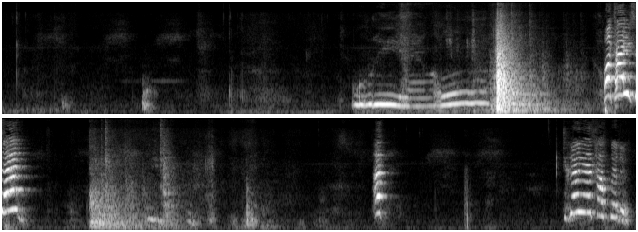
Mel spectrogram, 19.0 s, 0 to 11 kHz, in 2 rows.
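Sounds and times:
knocks and rustles: 0:10.6 - 0:13.6.

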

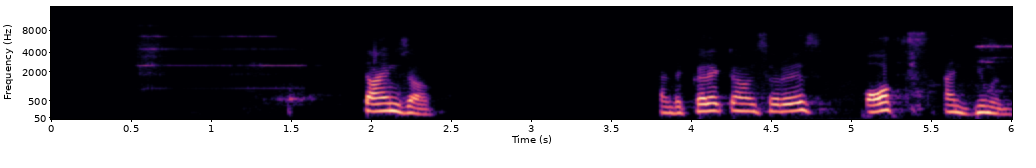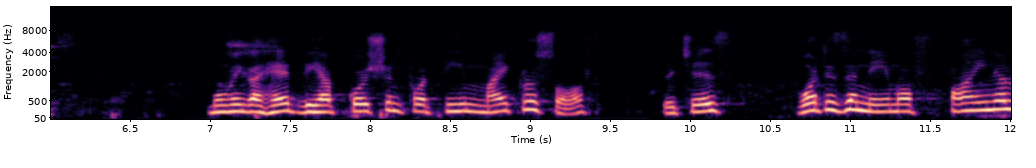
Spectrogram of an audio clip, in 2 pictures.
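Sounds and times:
bell ringing: 0:00.6 - 0:01.7.

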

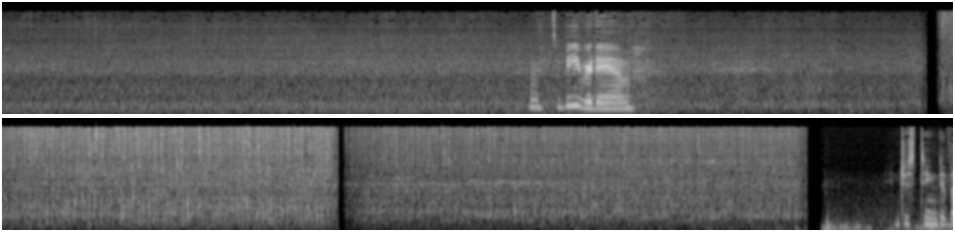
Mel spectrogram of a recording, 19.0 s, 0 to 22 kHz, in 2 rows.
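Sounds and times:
creek trickling over rocks: 0:09.4 - 0:17.6.

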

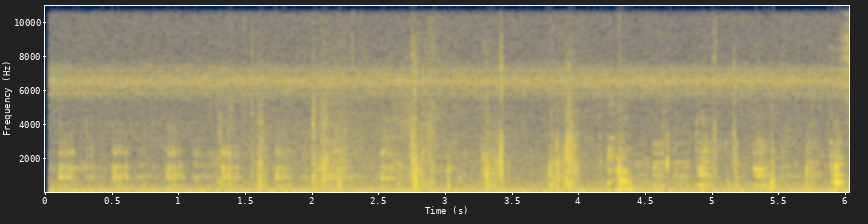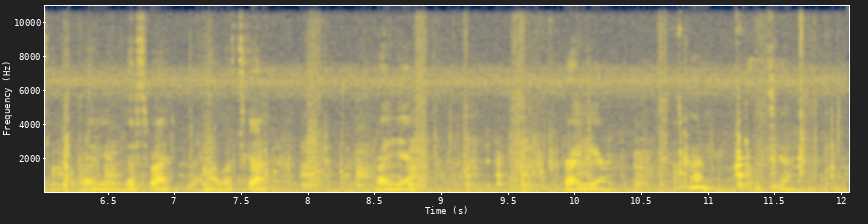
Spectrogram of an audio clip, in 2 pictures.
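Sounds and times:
footsteps crunching on gravel: 0:01.6 - 0:12.0.

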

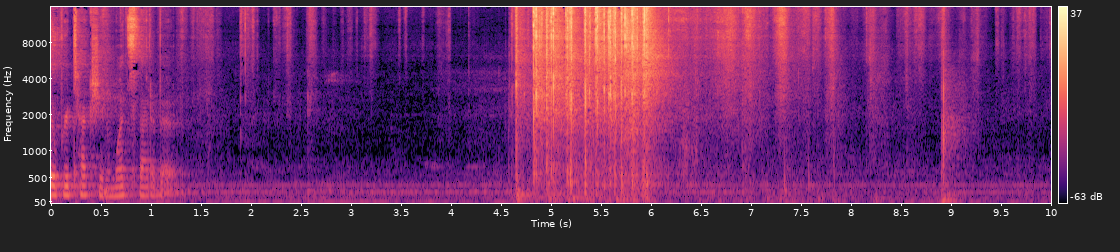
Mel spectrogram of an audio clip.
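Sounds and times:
cards being shuffled: 0:04.6 - 0:07.6.

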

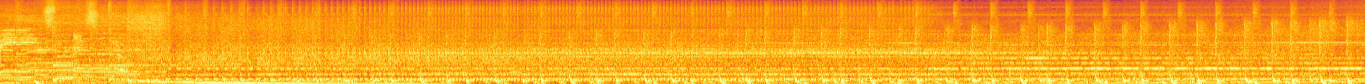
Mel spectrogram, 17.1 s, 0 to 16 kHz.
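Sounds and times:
held synth tones: 0:00.0 - 0:17.0
pulsing bass line: 0:00.0 - 0:17.0.

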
